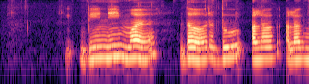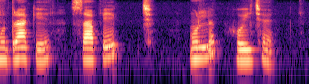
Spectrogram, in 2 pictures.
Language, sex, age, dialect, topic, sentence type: Maithili, female, 51-55, Eastern / Thethi, banking, statement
